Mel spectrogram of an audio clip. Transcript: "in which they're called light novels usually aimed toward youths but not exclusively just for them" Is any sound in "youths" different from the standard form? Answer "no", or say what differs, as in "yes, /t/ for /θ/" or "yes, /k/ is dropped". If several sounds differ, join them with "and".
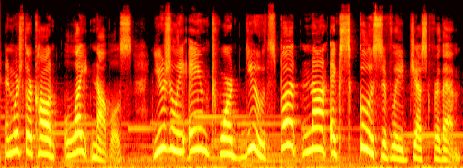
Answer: no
